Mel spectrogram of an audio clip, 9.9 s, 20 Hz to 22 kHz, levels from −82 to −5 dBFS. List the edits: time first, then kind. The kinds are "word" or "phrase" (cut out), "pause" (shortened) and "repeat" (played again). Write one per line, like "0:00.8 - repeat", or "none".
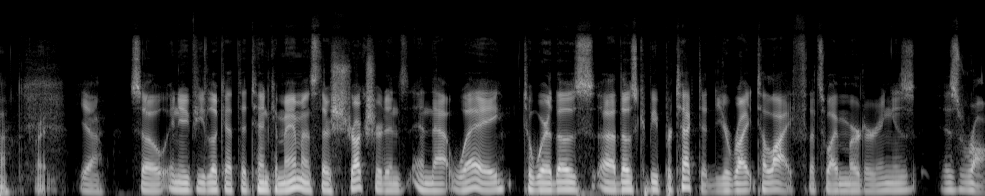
0:01.1 - pause
0:05.1 - pause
